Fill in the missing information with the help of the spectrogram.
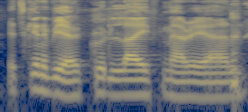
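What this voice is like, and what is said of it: Put-on accent. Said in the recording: “I'm getting pretty good at the accent there.”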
